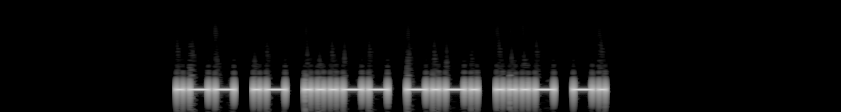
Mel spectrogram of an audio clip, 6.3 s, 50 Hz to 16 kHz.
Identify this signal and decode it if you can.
Morse code, heard as a keyed tone, about 25 wpm, 700 Hz. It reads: WA3CVN
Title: USA Call Signs - 6 Characters - Repeated 3x - 25wpm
